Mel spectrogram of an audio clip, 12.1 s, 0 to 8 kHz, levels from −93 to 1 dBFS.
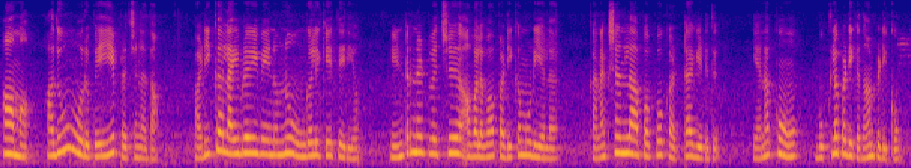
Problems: background sounds at intervals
